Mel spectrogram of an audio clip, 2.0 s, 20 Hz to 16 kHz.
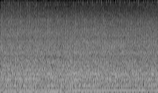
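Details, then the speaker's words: Ford Cosworth turbo (Sierra/Escort RS) idling just after starting following about 5 months parked, oil pressure OK, waiting for oil to circulate: steady even idle with a firm low beat, no misses, ticks or knocks; normal. "So, Christian. Ja, läuft doch wieder, oder? Ich würde sagen, wir warten kurz, dass das Öl ja ein bisschen zirkuliert."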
